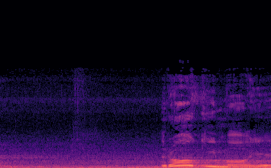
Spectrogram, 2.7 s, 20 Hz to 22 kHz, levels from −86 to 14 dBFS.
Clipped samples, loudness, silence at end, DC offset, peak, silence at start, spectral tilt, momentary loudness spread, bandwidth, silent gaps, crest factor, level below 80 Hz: under 0.1%; -20 LUFS; 0 s; under 0.1%; -6 dBFS; 0 s; -7.5 dB/octave; 18 LU; 12.5 kHz; none; 16 dB; -42 dBFS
